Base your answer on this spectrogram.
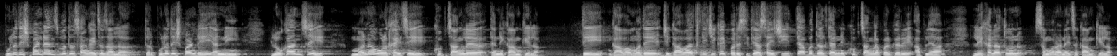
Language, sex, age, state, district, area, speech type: Marathi, male, 30-45, Maharashtra, Buldhana, urban, spontaneous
